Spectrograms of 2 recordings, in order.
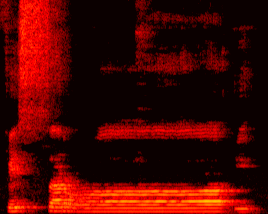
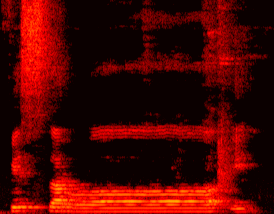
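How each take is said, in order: No difference in how they are said.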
